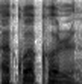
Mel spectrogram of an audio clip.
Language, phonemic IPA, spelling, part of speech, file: French, /a.kwa.kɔl/, aquacole, adjective, Fr-aquacole.ogg
- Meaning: aquaculture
